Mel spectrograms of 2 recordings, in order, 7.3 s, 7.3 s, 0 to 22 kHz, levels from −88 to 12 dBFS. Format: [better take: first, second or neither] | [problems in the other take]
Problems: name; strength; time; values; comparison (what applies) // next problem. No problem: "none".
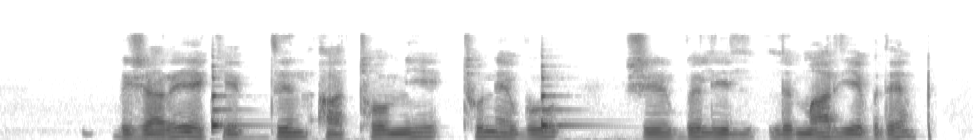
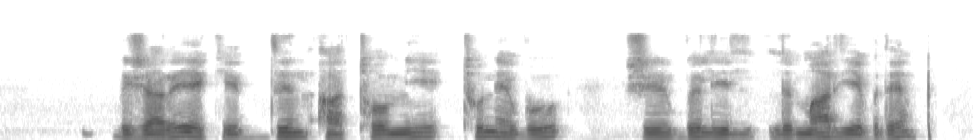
second | background sound (Bowed string instrument); 4 dB below the speech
